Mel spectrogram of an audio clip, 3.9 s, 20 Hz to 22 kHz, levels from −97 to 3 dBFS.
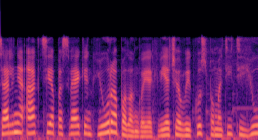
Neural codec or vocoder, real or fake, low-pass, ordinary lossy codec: none; real; 7.2 kHz; Opus, 64 kbps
